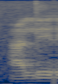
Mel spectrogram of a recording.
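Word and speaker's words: allée: Allé, allé, tem um Ezinho a mais, mas fica quase a mesma coisa.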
